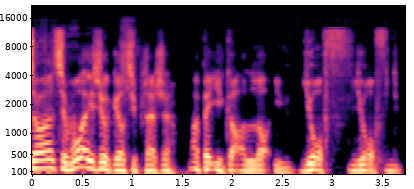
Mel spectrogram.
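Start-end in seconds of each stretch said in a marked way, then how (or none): none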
